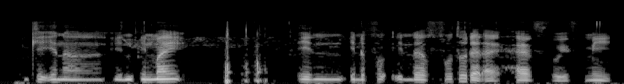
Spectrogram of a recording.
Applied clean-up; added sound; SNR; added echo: classical method spectral subtraction.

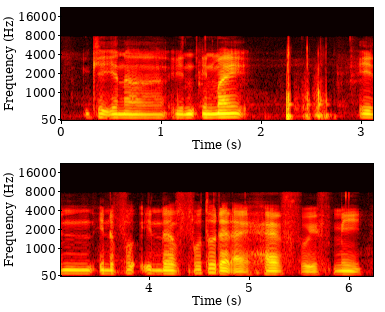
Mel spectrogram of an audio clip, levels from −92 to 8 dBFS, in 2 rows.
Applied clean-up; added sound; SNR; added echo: none; none; none; none.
